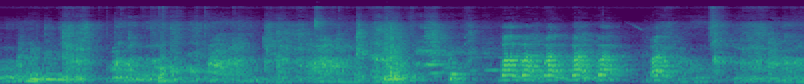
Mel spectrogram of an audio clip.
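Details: Pomeranian dog playing, producing a busy stream of gruff growls, short yips and higher whining notes, some with clear tonal whines near the end, while a person talks in Telugu in the background.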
